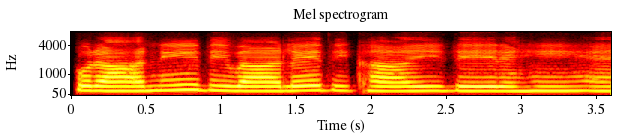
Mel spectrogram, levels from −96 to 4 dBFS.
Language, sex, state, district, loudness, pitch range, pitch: Hindi, female, Madhya Pradesh, Umaria, -14 LUFS, 215-230 Hz, 215 Hz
